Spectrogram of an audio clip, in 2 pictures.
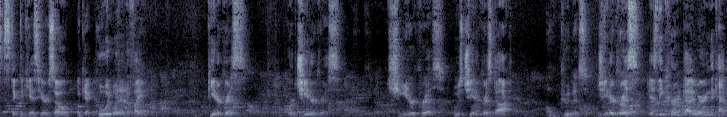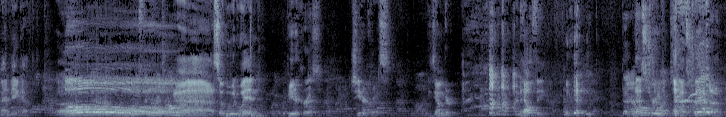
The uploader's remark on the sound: Episode 380 – Live from Keycon 2022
